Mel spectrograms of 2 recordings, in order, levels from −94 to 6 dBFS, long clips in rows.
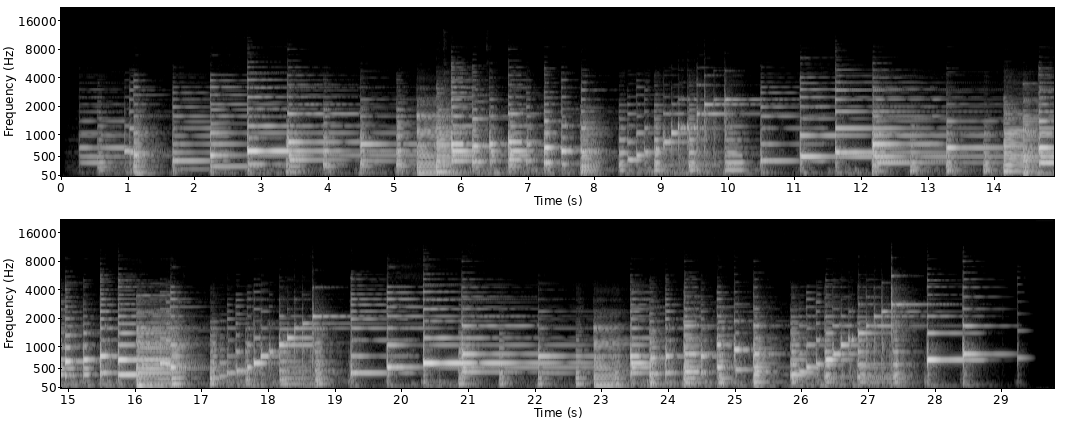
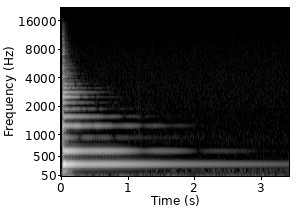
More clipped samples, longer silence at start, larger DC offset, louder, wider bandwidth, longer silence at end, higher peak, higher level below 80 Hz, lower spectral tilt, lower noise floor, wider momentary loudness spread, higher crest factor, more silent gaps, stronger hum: neither; first, 0.3 s vs 0 s; neither; about the same, -23 LUFS vs -23 LUFS; second, 6 kHz vs 11 kHz; second, 0.4 s vs 1.9 s; second, -6 dBFS vs 0 dBFS; second, -66 dBFS vs -56 dBFS; first, -8.5 dB/octave vs -4.5 dB/octave; second, -50 dBFS vs -60 dBFS; second, 14 LU vs 25 LU; second, 18 dB vs 24 dB; neither; neither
